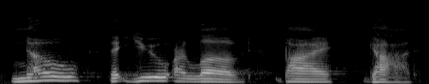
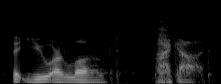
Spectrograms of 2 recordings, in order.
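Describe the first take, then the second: First: Slow, voiced and earnest; slow sincere emphasis. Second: Hushed whisper of assurance. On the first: Preacher repeating the line aloud, slow and sincere. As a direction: say it aloud, deliberately. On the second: Acted. Preacher whispering God's love to the congregation. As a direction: drop to a whisper.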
